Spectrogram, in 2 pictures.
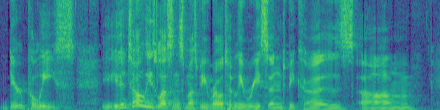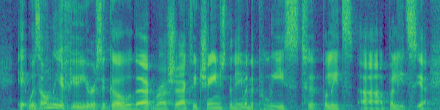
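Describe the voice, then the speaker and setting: Man, very deep voice, hesitant, lots of ums, casual lesson commentary. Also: big pitch swings, moderate pace, a little mellow. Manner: hesitant, full of ums and self-corrections. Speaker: language learner reviewing a lesson. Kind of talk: casual thinking-aloud commentary.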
